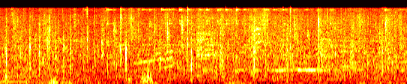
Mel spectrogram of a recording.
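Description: Footfalls of many runners on an asphalt road, a scattered patter of short steps heard from within the pack, with faint voices behind.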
